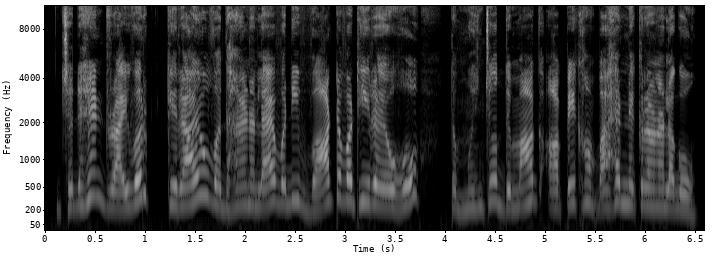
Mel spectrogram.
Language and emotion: Sindhi, angry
